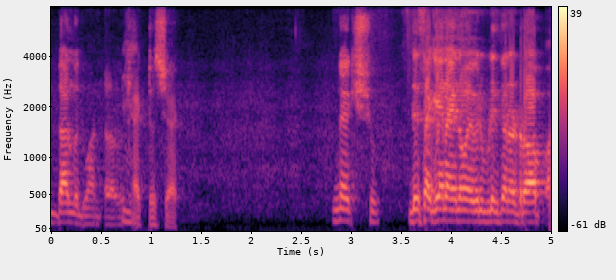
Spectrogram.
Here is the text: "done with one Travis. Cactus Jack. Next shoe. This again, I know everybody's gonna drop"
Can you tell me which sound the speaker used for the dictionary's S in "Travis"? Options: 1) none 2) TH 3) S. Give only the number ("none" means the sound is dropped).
1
